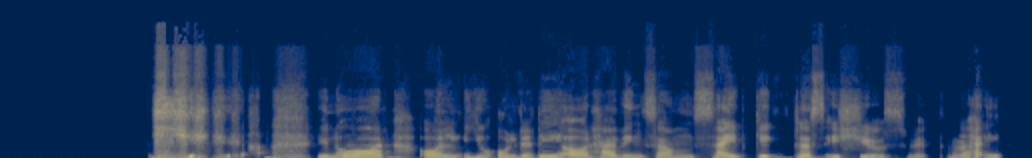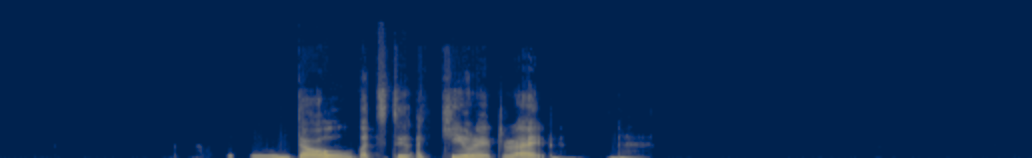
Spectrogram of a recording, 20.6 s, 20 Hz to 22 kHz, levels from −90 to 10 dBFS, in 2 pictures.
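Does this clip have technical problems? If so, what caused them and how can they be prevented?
Yes. This speech clip shows clock drift between sender and receiver. The sender's audio clock runs slow, by something like 4 percent relative to the receiver. Because fewer samples arrive than the receiver consumes, its jitter buffer keeps drifting toward empty for the whole clip. Left alone, that shortfall would cause repeated gaps, so the receiver has to keep compensating. That compensation is what makes the timing sound unsteady from start to finish. Preventing it means locking both ends to a shared clock, or running proper adaptive resampling at the receiver.

The repeated timing corrections are the receiver's response to that drift. From 0.18 to 1.33 s, playback runs at about 95 percent speed and adds around 70 ms. From 3.24 to 20.62 s, it runs at about 96 percent and adds roughly 0.7 s. 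Each small inserted repeat is a minor edit in the same stretching direction. Together, unevenly spaced, they give a faintly dragging, hiccupy tempo. Smooth continuous resampling instead of discrete piece repeats would keep these edits inaudible.

There is also a short stall from a late packet between 2.06 and 2.14 s. A packet missed its playout deadline and the jitter buffer ran dry. The receiver held the preceding sound for 53 ms until the packet arrived, then resumed from the same point. Nothing is lost, but that sound lingers slightly too long, with a faint buzz or dip, and the delay grows by 53 ms. A slightly deeper jitter buffer, or prioritising the media traffic, would prevent this stall.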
